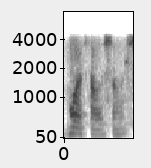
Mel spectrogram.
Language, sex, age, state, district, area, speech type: Nepali, male, 30-45, West Bengal, Jalpaiguri, urban, conversation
